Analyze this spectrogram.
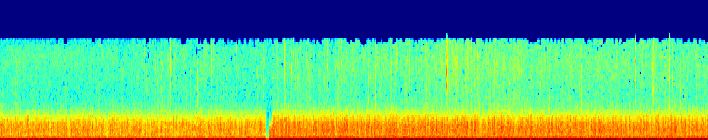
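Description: A huge spacecraft's engines roar with a deep, steady rumble.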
